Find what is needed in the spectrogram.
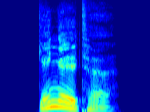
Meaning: inflection of gängeln: 1. second-person plural present 2. third-person singular present 3. plural imperative
- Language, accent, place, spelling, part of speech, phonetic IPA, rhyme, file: German, Germany, Berlin, gängelt, verb, [ˈɡɛŋl̩t], -ɛŋl̩t, De-gängelt.ogg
